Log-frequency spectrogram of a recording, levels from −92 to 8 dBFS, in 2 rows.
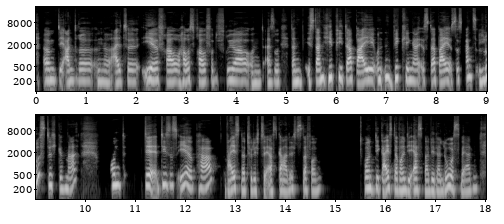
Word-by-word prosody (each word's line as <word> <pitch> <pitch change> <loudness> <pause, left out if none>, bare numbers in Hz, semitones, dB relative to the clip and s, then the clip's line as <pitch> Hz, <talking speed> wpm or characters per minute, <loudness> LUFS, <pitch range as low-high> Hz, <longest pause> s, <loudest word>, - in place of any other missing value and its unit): ähm, 215 +1 0
die 205 - -2
andere 205 +1 -1
'ne 195 -1 -5
alte 195 +2 -2
Ehefrau 200 -3 +2
Hausfrau 200 -1 0
von 200 0 -11
früher. 205 -1 0
Und 180 +2 -7
also, 190 0 -3 0.2
dann 195 +1 -1
ist 200 +1 -3
dann 205 +3 +7
Hippie 245 0 +2
dabei 210 -1 +6
und 220 +2 -2
'n 255 -3 +2
Wikinger 220 -4 0
ist 210 0 -8
dabei. 200 -1 +4
Es - - -5
ist 215 +1 -7
ganz 255 +2 0
lustig 255 - +1
gemacht. 205 - -2 0.6
Und 260 - +2 0.4
de 250 - +6
dieses 255 +1 -2
Ehepaar 220 - 0 0.2
weiß 210 +1 +1
natürlich 185 -1 -4
zuerst 175 0 -3
gar 180 -2 0
nichts 205 +2 -6
davon. 195 +1 -6 0.8
Und 215 -1 +1
die 210 - 0
Geister 210 -2 +2
wollen 190 +1 +1
die 180 - -1
erst 195 0 +1
mal 175 0 -2
wieder 175 -1 -2
loswerden. 210 -1 -2
205 Hz, 150 wpm, -22 LUFS, 195-220 Hz, 0.8 s, dann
